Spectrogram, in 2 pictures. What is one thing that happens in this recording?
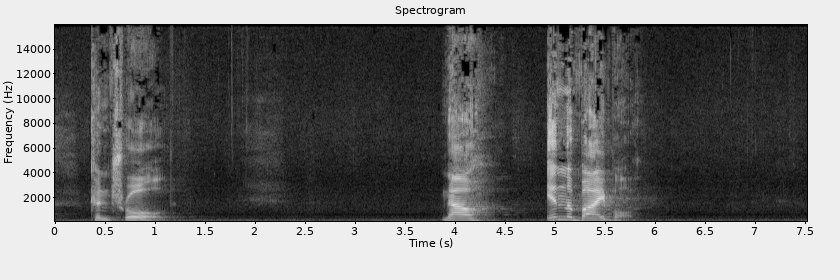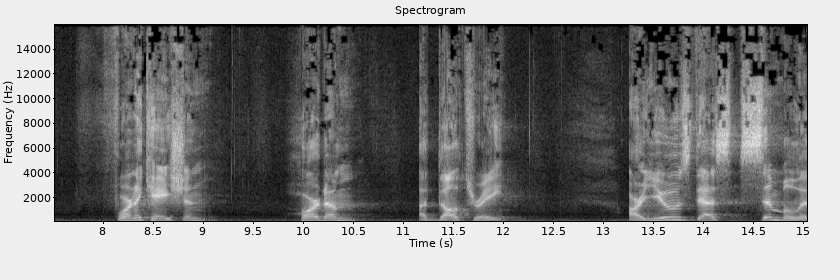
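An older man speaks forcefully into a microphone in short bursts with pauses.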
